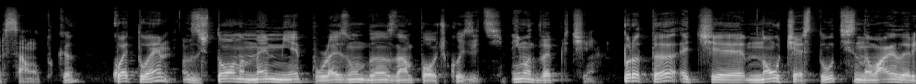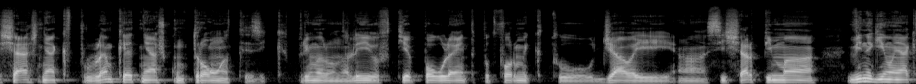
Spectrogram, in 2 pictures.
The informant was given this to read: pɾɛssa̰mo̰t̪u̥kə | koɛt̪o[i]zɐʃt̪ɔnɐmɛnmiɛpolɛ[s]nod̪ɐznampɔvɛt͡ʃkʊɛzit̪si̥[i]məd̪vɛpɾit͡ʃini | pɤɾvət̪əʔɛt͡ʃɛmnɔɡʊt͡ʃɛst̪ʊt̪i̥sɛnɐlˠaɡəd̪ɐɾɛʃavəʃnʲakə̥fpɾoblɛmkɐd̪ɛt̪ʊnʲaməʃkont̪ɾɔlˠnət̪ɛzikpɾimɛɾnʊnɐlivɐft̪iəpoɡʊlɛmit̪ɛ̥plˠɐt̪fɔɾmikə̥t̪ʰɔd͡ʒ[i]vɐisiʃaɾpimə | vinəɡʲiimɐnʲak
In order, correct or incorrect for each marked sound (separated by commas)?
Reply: incorrect, incorrect, correct, incorrect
